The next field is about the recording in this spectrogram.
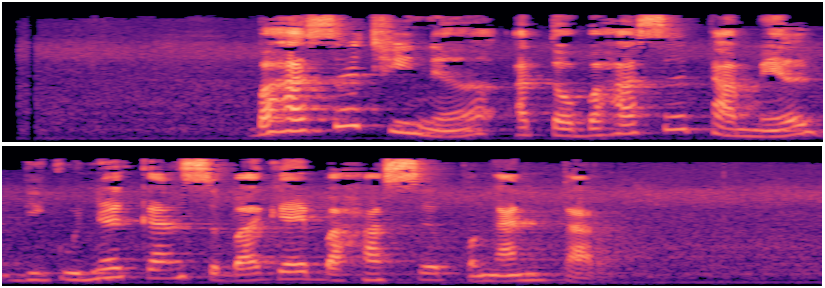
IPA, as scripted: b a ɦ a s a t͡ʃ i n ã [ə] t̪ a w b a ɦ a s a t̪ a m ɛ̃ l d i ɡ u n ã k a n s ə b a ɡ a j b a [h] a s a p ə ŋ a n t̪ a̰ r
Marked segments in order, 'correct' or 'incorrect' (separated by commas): incorrect, correct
